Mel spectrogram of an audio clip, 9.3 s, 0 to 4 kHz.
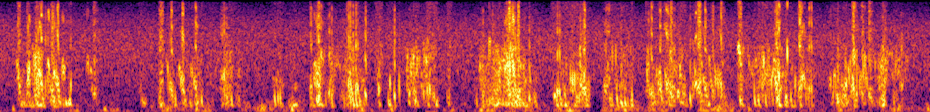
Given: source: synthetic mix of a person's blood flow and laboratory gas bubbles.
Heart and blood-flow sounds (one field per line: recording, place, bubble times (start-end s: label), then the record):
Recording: Doppler ultrasound of blood flow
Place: precordium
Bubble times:
0.15-0.76 s: bubbles
0.85-1.00 s: bubbles
1.38-1.49 s: bubbles
1.57-2.17 s: bubbles
2.20-2.47 s: bubbles
2.71-2.99 s: bubbles
3.10-3.71 s: bubbles
3.75-4.42 s: bubbles
4.46-4.54 s: bubbles
4.73-5.40 s: bubbles
5.50-5.92 s: bubbles
6.02-6.36 s: bubbles
6.46-7.29 s: bubbles
7.36-8.18 s: bubbles
8.28-9.12 s: bubbles
9.24-9.31 s: bubbles
From the record:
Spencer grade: 4 (maximum detectable bubble signal sounding continuously throughout systole and diastole of every cardiac period, and overriding the amplitude of the normal cardiac signals)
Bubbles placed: anywhere in the cardiac cycle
